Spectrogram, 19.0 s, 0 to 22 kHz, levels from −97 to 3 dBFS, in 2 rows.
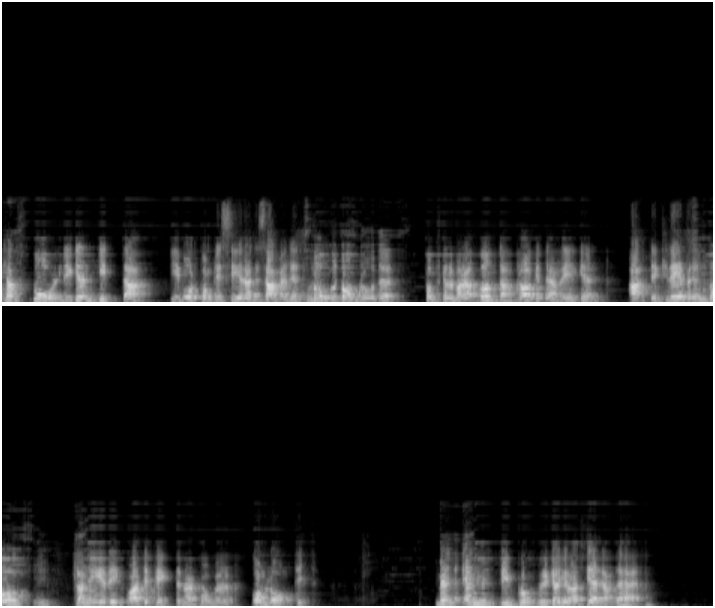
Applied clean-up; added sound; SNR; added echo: neural mask model DeepFilterNet 3.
